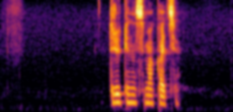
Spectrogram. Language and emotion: Russian, neutral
